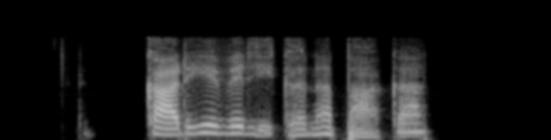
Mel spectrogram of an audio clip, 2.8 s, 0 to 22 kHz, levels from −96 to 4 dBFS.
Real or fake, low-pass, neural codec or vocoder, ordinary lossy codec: fake; 7.2 kHz; codec, 16 kHz, 0.5 kbps, X-Codec, HuBERT features, trained on LibriSpeech; none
